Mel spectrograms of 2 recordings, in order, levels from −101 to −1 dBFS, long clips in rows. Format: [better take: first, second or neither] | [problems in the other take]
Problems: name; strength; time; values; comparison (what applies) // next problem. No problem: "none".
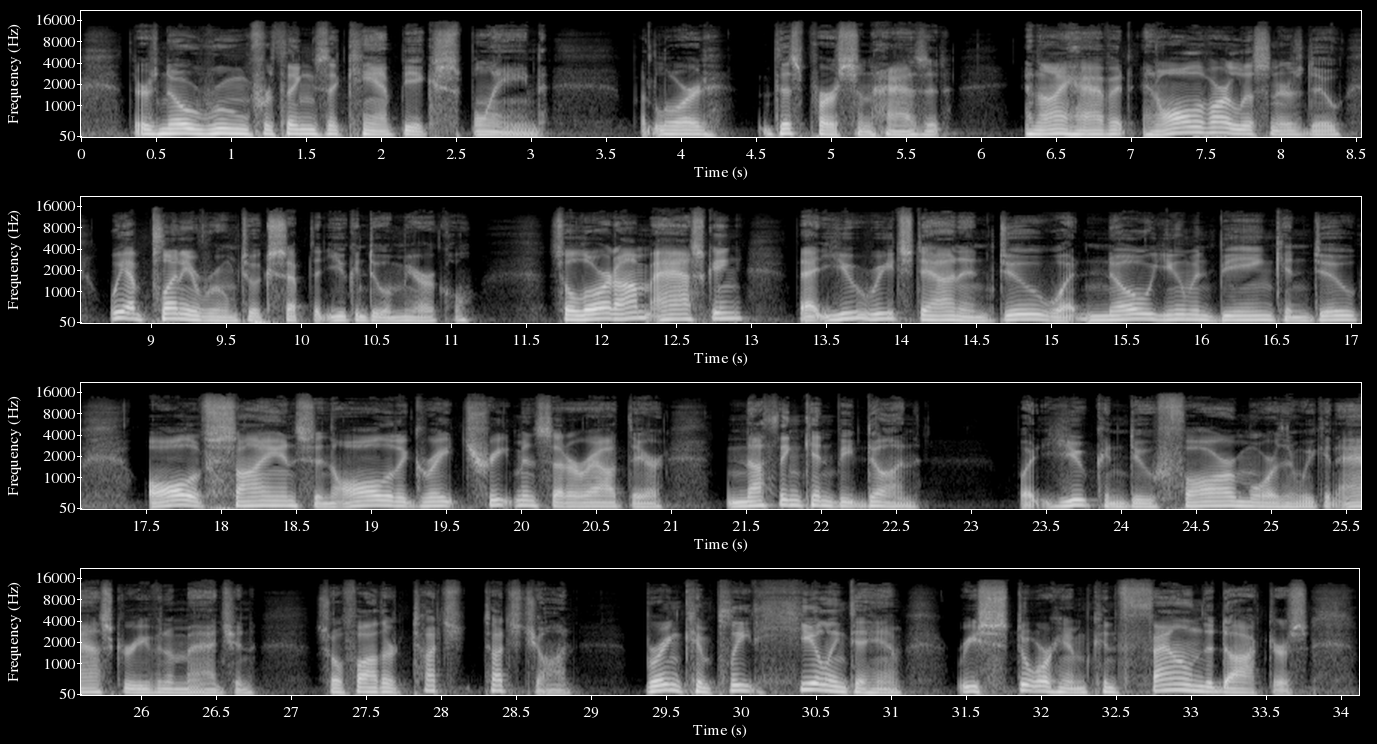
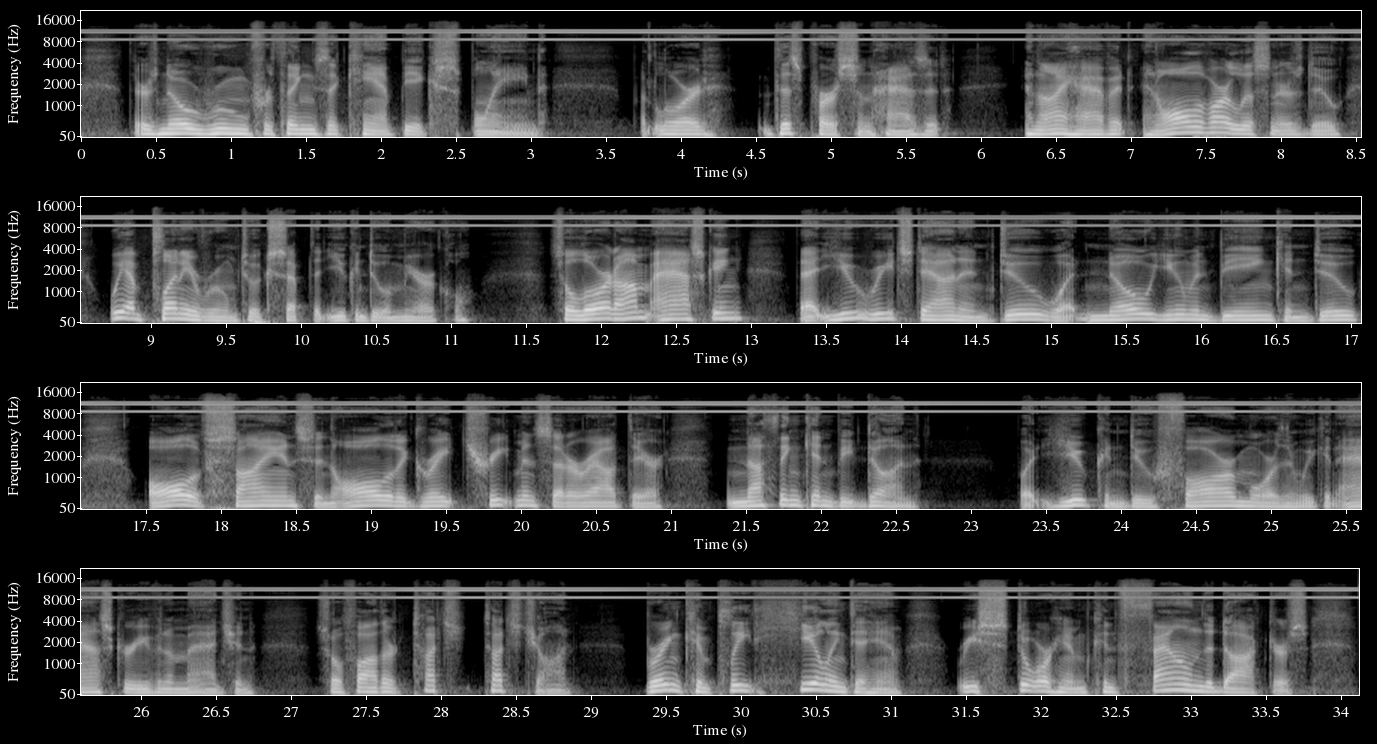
first | high-pitched whine; loud; throughout; 10.5 kHz, 6 dB below the speech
